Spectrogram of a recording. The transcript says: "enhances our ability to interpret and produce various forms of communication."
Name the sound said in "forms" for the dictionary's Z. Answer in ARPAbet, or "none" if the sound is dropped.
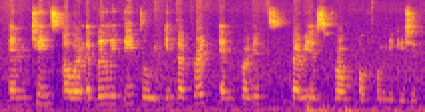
none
